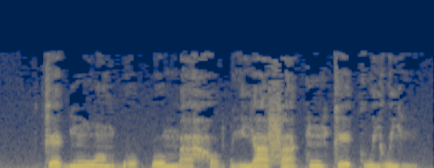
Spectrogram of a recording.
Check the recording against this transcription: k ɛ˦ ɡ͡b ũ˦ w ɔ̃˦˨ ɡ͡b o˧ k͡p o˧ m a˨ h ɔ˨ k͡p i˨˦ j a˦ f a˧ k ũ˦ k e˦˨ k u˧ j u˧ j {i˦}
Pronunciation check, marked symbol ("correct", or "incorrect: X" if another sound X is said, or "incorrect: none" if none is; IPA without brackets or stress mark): incorrect: i˨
